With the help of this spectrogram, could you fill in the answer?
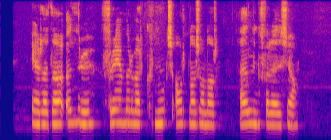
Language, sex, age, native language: Icelandic, male, 13, Icelandic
